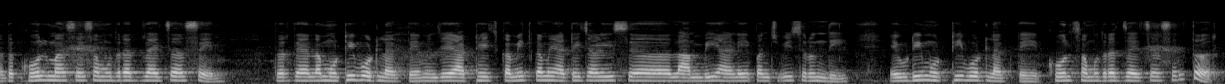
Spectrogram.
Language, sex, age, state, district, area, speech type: Marathi, female, 45-60, Maharashtra, Ratnagiri, rural, spontaneous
